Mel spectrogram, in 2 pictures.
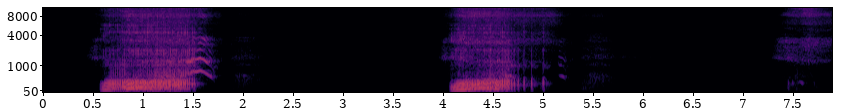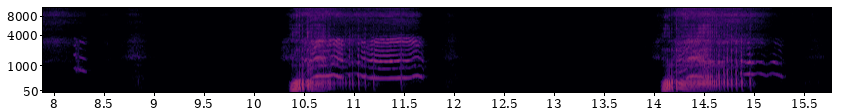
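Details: Five loud, harsh snores with whistling, wavering tones, about 18 a minute, each followed by a brief snort, from four nights of snoring recordings; loud habitual snoring.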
